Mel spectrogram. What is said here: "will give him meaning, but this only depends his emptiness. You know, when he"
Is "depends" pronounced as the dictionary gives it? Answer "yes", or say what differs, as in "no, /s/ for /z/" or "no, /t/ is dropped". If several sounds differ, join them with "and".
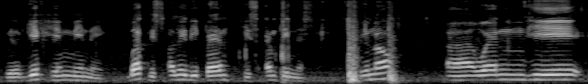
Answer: no, /z/ is dropped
